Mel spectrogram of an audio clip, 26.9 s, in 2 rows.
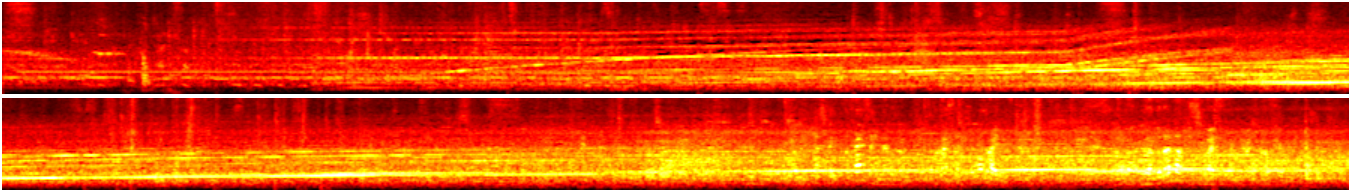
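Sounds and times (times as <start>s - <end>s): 
Keio 9000 series train running from Takaosanguchi to Tsutsujigaoka: 0.0s - 17.2s, 18.4s - 26.9s.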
